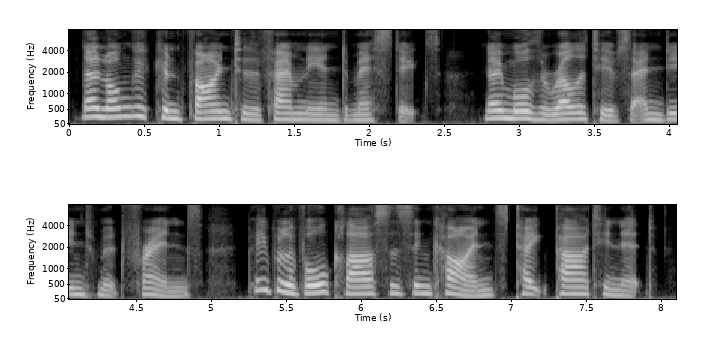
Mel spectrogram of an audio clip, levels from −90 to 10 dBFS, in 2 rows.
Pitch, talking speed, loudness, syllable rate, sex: 205 Hz, 170 wpm, -17 LUFS, 5.5 syllables/s, female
